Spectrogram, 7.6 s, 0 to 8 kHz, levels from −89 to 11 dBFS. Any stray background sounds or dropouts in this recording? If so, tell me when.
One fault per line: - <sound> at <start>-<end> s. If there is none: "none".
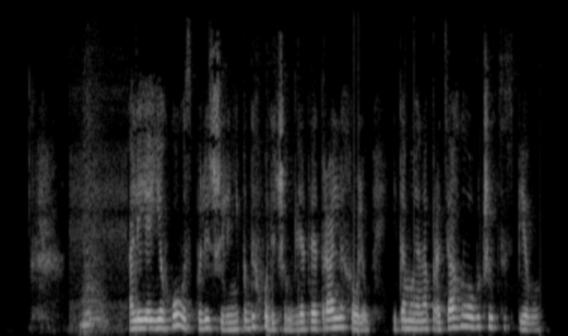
- whoosh at 1.0-1.5 s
